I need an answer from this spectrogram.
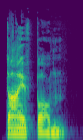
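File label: "dive-bomb", British English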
